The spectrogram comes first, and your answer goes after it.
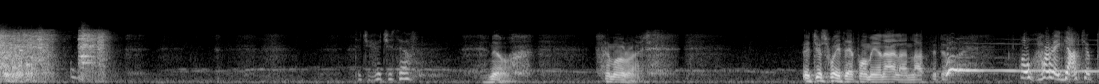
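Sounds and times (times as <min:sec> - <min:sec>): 
window glass being broken: 0:00.0 - 0:01.2
speech: 0:03.6 - 0:06.7, 0:08.0 - 0:09.6, 0:10.2 - 0:10.9.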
